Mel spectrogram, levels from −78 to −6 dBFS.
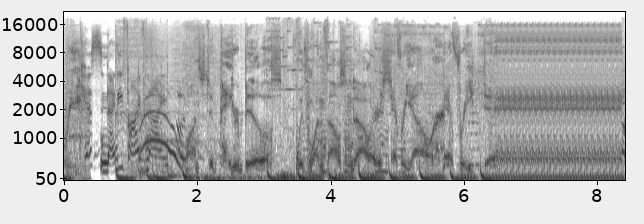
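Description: At 2.47 to 2.53 s there is damaged data in a compressed stream. Part of the coded data was corrupted. The decoder misread those frames, lost sync and hunted for the next valid header. It is heard as a brief glitch.

From 6.60 to 8.36 s comes a system hang loop. The system froze while the sound hardware kept replaying one 92.9 ms piece of audio, which fits a 4096-sample buffer. It repeats at 10.8 Hz as a machine-gun stutter. About two seconds of audio are lost.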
